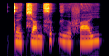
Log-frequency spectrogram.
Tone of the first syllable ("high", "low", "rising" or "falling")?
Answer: low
